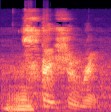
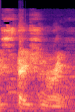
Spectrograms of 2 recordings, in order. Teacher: three syllables the stress falls on the first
